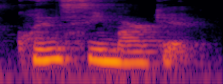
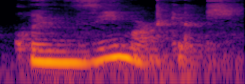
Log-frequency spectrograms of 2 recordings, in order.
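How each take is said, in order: First: Quincy with an s sound; spelling-based pronunciation. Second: Quincy with a z sound; local pronunciation. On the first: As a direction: say Quincy as QUIN-see. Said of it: "You may say it as". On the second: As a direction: say Quincy as QUIN-zee. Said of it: "it is actually pronounced". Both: Shown as a demonstration.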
